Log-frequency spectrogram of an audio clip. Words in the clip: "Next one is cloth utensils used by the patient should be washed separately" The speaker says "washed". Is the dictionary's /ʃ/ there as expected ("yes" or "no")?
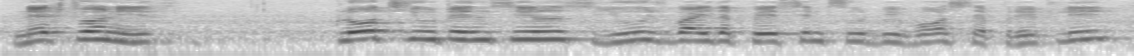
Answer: no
